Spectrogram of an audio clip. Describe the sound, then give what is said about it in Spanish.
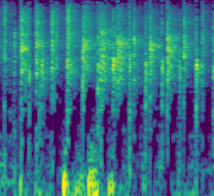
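A short burst of applause from a small group as someone enters, quick sharp claps overlapping in a busy, steady patter, fairly loud, with no voices over it. “Unos aplausos.”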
